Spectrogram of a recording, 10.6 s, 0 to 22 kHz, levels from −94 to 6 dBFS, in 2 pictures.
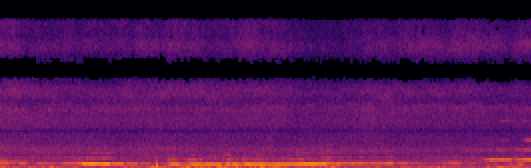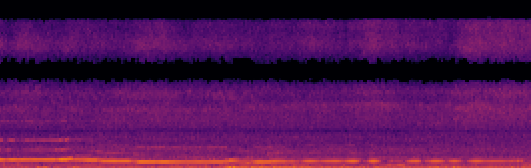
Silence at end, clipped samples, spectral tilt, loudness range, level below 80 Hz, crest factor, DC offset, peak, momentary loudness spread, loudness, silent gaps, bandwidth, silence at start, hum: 0 s; under 0.1%; -6 dB/octave; 5 LU; -40 dBFS; 16 dB; under 0.1%; -14 dBFS; 12 LU; -31 LUFS; none; over 20 kHz; 0 s; none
